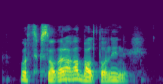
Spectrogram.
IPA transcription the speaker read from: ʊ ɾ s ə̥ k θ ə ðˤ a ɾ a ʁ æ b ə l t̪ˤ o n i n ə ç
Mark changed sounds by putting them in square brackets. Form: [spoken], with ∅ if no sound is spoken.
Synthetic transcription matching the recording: ʊ ɾ [θ] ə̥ k [s] ə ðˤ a ɾ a ʁ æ b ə l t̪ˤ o n i n ə ç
